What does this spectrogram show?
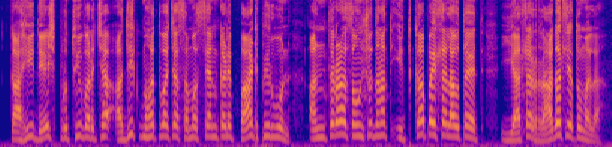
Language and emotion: Marathi, angry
